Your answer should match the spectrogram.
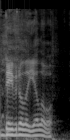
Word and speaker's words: Oyelowo: That was David Oyelowo. – How do you say that? – David Old Yeller. – David Oyelowo. – David Oyelowo. – Oyelowo.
